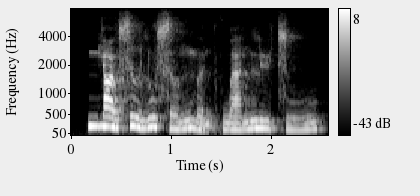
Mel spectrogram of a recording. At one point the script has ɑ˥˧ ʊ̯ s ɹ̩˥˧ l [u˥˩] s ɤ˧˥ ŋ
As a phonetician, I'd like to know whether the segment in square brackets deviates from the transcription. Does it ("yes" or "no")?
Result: no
